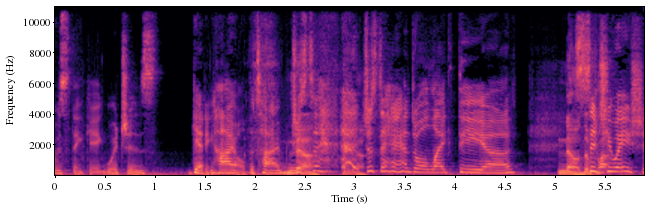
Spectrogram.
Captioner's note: laugh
